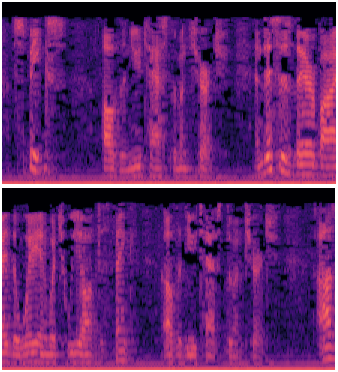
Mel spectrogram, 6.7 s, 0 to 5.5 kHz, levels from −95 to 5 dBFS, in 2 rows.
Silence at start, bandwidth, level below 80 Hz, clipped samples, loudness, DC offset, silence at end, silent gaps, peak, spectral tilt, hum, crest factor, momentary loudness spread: 0 s; 4.6 kHz; -60 dBFS; under 0.1%; -32 LUFS; 2%; 0 s; none; -12 dBFS; -7 dB/octave; none; 20 dB; 13 LU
